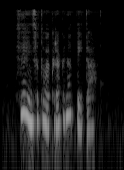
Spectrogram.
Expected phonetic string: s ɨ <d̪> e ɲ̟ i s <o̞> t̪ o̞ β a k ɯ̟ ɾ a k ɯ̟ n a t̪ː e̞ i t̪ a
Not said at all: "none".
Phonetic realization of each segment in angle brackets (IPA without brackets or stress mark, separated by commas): d̪, o̞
